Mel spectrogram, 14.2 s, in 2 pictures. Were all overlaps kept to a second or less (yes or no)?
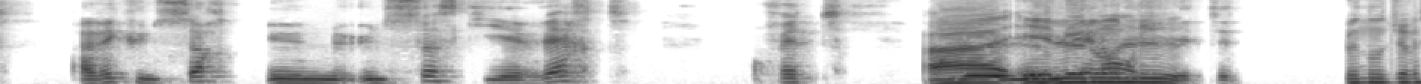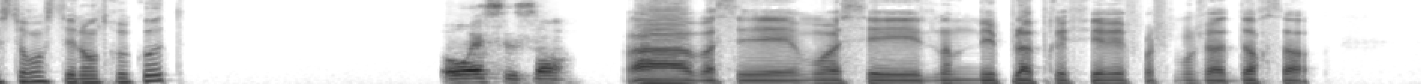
no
